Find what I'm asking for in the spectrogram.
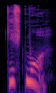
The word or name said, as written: giftmord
